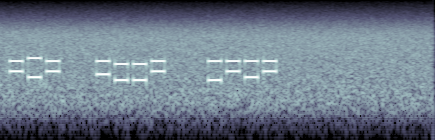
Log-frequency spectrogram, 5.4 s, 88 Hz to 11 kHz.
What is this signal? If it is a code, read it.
DTMF, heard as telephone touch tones, dialled by machine, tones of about 160 ms, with radio hiss. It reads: 060 8110 2050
